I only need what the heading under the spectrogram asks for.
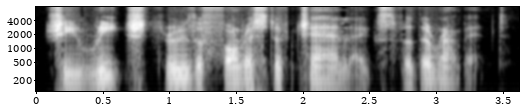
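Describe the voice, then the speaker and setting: Male children's audiobook narrator, low and slow, expressive and dramatic. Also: vocal fry, dry recording. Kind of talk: expressive children's story read-aloud.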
